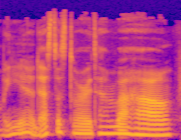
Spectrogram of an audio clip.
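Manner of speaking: ordinary delivery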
